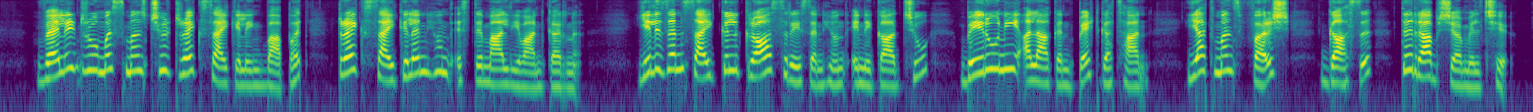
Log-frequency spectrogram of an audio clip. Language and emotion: Kashmiri, neutral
